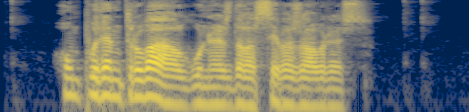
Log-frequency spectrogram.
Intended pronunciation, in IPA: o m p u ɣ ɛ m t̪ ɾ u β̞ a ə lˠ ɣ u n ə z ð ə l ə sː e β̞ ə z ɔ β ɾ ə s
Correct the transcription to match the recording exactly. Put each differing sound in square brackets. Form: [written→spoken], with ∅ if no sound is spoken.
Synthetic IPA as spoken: o m p u [ɣ→ð] ɛ m t̪ ɾ u β̞ a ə lˠ ɣ u n ə z ð ə l ə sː e β̞ ə z ɔ β ɾ ə s

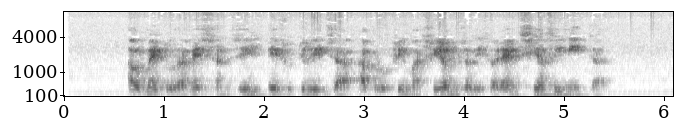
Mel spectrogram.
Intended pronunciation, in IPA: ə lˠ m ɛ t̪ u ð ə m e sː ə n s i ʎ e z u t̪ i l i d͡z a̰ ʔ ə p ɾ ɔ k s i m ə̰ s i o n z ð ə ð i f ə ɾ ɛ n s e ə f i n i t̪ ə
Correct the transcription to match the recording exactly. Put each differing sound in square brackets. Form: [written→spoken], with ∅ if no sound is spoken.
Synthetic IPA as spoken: ə lˠ m ɛ t̪ u ð ə m e sː ə n [s→z] i ʎ e z u t̪ i l i d͡z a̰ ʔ ə p ɾ [ɔ→u] k s i m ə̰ s i o n z ð ə ð i f ə ɾ ɛ n s [e→i] ə f i n i t̪ ə

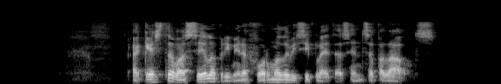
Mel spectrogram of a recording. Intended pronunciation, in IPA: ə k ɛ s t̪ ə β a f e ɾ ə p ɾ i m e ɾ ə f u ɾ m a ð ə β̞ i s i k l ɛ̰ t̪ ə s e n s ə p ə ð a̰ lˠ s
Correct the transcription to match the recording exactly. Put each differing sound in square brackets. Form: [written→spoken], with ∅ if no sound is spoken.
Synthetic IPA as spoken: ə k ɛ s t̪ ə β a [f→s] e [ɾ→l] ə p ɾ i m e ɾ ə f [u→o] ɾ m [a→ə] ð ə β̞ i s i k l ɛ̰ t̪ ə s e n s ə p ə ð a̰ lˠ s

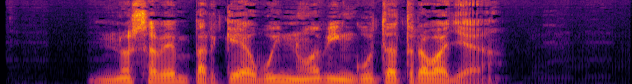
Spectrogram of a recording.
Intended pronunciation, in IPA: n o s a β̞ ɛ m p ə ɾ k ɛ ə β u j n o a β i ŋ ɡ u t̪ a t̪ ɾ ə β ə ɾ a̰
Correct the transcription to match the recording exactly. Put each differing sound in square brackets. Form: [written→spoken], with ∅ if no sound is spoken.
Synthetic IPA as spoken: n o s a β̞ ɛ m p ə ɾ k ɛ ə β u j n o a β i ŋ ɡ u t̪ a t̪ ɾ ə β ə [ɾ→ʎ] a̰

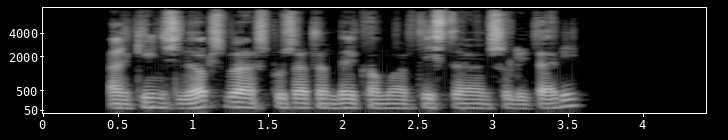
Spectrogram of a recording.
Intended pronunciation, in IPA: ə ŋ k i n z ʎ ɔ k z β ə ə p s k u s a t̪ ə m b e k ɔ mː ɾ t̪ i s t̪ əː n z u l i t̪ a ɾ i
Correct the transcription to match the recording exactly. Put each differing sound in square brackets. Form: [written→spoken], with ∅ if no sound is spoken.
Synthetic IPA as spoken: ə ŋ k i n z ʎ ɔ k z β [ə→a] ə [p→k] s [k→p] u [s→z] a t̪ ə m b e k ɔ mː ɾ t̪ i s t̪ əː n [z→s] u l i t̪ a ɾ i

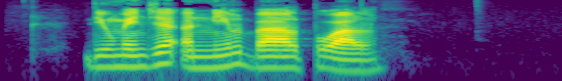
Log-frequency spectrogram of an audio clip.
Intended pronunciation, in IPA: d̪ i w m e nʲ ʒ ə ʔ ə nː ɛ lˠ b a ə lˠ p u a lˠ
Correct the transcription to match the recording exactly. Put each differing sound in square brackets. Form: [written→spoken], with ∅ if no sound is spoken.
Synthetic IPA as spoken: d̪ i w m e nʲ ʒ ə ʔ ə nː [ɛ→i] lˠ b a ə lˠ p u a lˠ

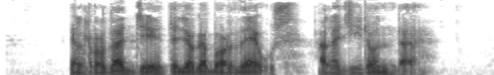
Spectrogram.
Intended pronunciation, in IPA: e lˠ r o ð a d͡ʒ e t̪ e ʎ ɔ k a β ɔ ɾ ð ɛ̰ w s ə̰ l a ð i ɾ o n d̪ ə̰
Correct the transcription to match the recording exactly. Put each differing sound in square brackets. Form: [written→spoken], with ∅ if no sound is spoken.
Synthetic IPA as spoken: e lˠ r o ð a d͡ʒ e t̪ e ʎ ɔ k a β ɔ ɾ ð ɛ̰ w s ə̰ l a [ð→ʒ] i ɾ o n d̪ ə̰

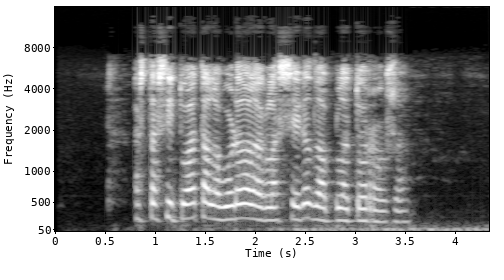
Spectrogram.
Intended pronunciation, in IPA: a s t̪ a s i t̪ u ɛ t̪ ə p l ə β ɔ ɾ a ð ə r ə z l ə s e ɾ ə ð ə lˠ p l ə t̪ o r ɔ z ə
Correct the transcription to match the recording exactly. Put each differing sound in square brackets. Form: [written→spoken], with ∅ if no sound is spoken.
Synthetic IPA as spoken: [a→ə] s t̪ a s i t̪ u [ɛ→a] t̪ ə [p→∅] l ə β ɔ ɾ [a→ə] ð ə [r→l] ə [z→ɣ] l ə s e ɾ ə ð ə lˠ p l ə t̪ o r ɔ z ə

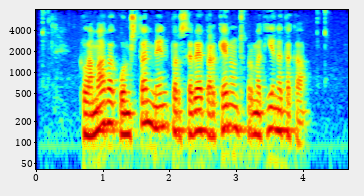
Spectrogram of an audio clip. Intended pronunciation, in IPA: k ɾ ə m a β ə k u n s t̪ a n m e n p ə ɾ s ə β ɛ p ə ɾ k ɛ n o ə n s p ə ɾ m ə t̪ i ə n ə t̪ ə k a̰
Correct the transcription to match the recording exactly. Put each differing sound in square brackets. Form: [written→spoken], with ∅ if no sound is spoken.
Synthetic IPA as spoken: k [ɾ→l] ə m a β ə k u n s t̪ a n m e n p ə ɾ s ə β ɛ p ə ɾ k ɛ n o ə n s p ə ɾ m ə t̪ i ə n ə t̪ ə k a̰

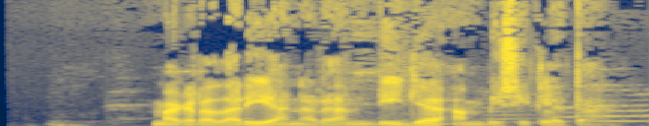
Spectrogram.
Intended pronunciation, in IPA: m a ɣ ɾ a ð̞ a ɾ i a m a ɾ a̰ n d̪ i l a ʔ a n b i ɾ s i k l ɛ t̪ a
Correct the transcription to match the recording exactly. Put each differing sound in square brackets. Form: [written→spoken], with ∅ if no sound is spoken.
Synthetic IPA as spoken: m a ɣ ɾ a ð̞ a ɾ i a [m→n] a ɾ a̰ n d̪ i [l→ʎ] a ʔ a [n→m] b i [ɾ→∅] s i k l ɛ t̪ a

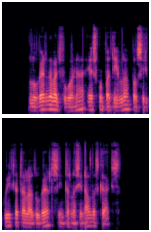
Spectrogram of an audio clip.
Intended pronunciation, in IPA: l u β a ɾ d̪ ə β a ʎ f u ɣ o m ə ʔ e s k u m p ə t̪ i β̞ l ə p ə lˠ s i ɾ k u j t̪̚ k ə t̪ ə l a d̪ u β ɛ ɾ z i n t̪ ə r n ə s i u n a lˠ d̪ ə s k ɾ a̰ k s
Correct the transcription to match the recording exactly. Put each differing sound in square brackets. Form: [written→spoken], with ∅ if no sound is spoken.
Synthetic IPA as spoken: l u β [a→ɛ] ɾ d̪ ə β a ʎ f u ɣ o [m→n] ə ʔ e s k u m p ə t̪ i β̞ l ə p ə lˠ s i ɾ k u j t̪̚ k ə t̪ ə l a d̪ u β ɛ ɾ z i n t̪ ə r n ə s i u n a lˠ d̪ ə s k ɾ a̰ k s

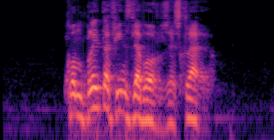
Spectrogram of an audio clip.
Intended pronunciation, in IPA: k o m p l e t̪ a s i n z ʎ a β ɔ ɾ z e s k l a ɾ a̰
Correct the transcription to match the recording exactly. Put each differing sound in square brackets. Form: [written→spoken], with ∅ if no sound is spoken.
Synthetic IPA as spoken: k o m p l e t̪ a [s→f] i n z ʎ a β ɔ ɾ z e s k l a ɾ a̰

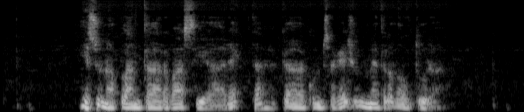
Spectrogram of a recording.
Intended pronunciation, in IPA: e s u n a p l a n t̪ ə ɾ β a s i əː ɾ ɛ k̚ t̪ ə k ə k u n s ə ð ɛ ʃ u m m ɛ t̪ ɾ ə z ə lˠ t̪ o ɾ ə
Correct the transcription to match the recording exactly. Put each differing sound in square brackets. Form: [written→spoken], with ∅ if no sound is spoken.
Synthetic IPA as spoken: e [s→z] u n [a→ə] p l a n t̪ [ə→əː] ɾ β a s i əː ɾ ɛ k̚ t̪ ə k [ə→əː] k u n s ə [ð→ɣ] ɛ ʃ u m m ɛ t̪ ɾ ə [z→ð] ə lˠ t̪ [o→u] ɾ ə

